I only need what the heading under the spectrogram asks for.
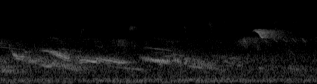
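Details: Australian magpie carolling in the Australian bush on a sunny morning, welcoming the day; a short run of fluty, gliding notes slips downward, ending with a brighter high note, with light background hiss.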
